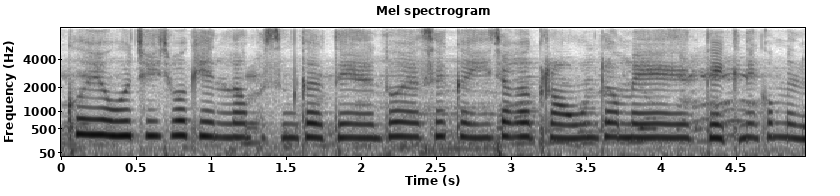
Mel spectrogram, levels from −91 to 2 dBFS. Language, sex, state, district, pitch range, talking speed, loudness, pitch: Hindi, female, Uttar Pradesh, Muzaffarnagar, 310-335 Hz, 220 wpm, -13 LUFS, 320 Hz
